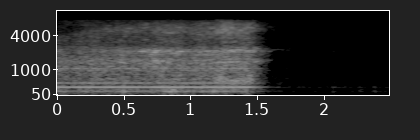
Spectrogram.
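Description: Near silence: faint room hiss with a steady low hum from an open call microphone, cutting off to dead silence about one and a half seconds in.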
